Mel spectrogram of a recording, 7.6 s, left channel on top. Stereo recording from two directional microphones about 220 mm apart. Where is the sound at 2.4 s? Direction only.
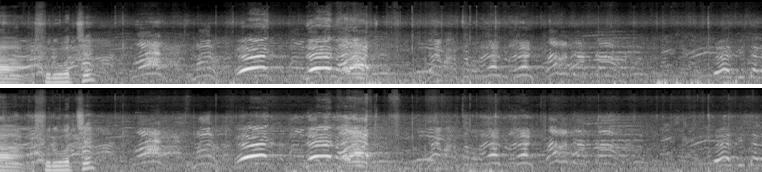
50° left (ahead or behind).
